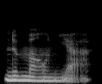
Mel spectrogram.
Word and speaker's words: pneumonia: When we pronounce this, like I said, we're going to drop the P sound. And for the first syllable, think of it like pronouncing the word new. N-E-W, when something is brand new. That's how we're going to pronounce that first syllable, new. The second syllable that we're going to pronounce is where we're going to put the stress of this word, and that is the M-O part, mo, mo.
